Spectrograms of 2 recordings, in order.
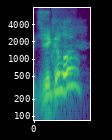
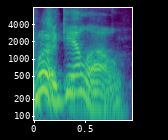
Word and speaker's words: gigolo: was a male Madam is that like a gigolo no a jigilo jigilo uh Christina Fitz on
